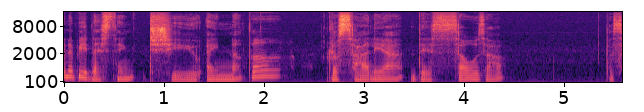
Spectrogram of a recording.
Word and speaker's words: Rosalia de Souza: So we are going to be listening to another Rosalia de Souza. That's how you pronounce her name.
